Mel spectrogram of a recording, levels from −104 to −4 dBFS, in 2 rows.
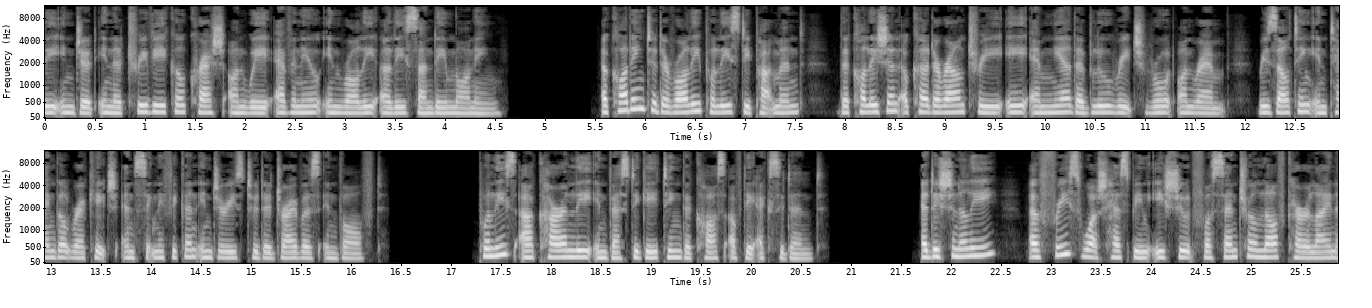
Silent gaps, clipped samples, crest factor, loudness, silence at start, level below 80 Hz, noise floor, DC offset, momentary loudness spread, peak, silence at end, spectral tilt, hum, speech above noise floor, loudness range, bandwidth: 4.74-5.45 s, 16.49-17.20 s, 20.89-21.60 s; under 0.1%; 18 dB; -21 LUFS; 0 s; -70 dBFS; under -90 dBFS; under 0.1%; 6 LU; -4 dBFS; 0 s; -4.5 dB/octave; none; over 69 dB; 3 LU; 12 kHz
